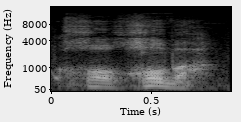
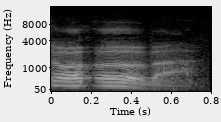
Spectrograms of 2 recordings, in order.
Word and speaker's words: jojoba: It's spelled jojoba. It's pronounced jojoba. It's spelled jojoba, but it's pronounced jojoba.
